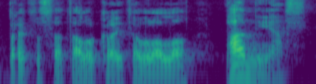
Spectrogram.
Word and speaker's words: Panias: V Izraeli je lokalita na severe, už takmer teda pri hraniciach e, so Sýriou a to je tzv. panias, alebo banias niekedy vyslovený.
